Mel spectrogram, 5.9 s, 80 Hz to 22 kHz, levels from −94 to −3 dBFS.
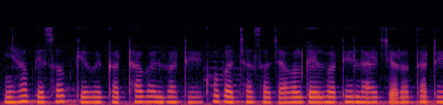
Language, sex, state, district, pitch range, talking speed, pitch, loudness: Bhojpuri, female, Uttar Pradesh, Gorakhpur, 190-200 Hz, 140 wpm, 190 Hz, -36 LUFS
